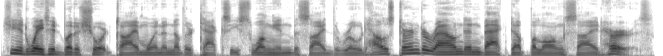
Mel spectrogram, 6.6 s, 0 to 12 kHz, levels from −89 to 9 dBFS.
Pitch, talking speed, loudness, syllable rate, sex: 115 Hz, 210 wpm, -21 LUFS, 5.6 syllables/s, male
